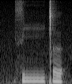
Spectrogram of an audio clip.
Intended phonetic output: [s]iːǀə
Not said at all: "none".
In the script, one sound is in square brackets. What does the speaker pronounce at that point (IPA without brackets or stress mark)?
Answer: s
